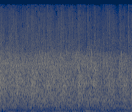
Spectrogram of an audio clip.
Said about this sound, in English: Um, all be very robust with that applause. Yeah. That's a good thing.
